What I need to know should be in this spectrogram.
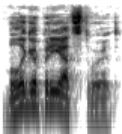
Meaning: third-person singular present indicative imperfective of благоприя́тствовать (blagoprijátstvovatʹ)
- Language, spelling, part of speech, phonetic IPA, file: Russian, благоприятствует, verb, [bɫəɡəprʲɪˈjat͡stvʊ(j)ɪt], Ru-благоприятствует.ogg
